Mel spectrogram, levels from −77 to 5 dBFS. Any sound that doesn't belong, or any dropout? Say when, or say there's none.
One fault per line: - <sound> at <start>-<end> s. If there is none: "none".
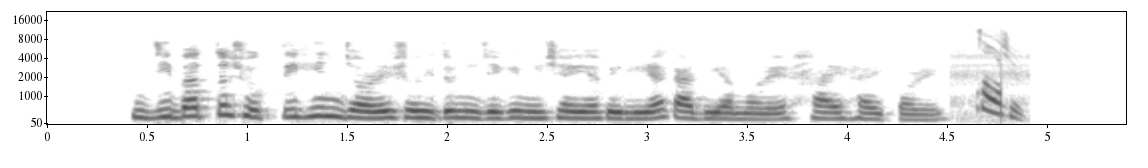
- chirp at 4.7-4.9 s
